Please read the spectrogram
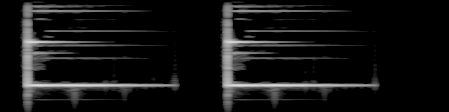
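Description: Two identical high-pitched ding sound effects about a second apart, each a single bright bell-like tone that rings and fades, then cuts off short.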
